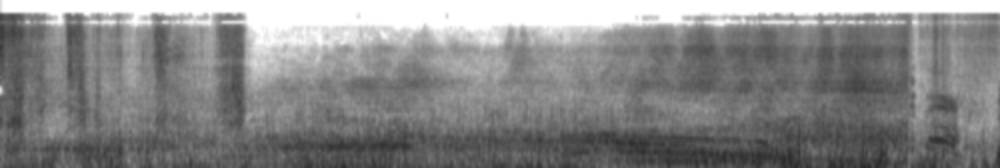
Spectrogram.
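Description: Footsteps crunching on snow-covered ice for the first couple of seconds, then a distant three-cylinder two-stroke snowmobile running across a frozen lake, its engine pitch climbing steadily as it accelerates and falling away about two seconds before the end.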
